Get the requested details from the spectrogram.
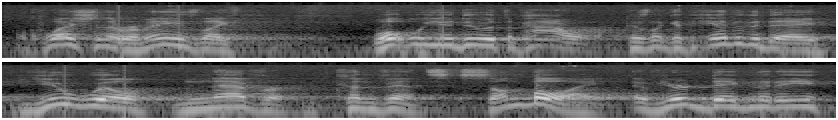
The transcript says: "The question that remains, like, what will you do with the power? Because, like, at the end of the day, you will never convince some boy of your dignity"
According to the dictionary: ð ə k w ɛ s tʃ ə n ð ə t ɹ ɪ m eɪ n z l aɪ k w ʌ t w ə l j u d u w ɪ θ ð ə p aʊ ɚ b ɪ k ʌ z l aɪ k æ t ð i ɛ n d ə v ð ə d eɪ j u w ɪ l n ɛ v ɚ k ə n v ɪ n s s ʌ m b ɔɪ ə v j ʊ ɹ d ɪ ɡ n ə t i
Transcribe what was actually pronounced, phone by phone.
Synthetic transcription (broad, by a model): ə k w ɛ s tʃ ə n ð ə t ɹ ɪ m eɪ n z l aɪ k w ʌ t w ə l j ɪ d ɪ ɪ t ð ə p aʊ ɚ k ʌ z l aɪ k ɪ t ð i ɛ n d ə v ð ə d eɪ j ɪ w ɪ l n ɛ v ɚ k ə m v ɪ n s s ʌ m b ɔɪ ə v j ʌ ɹ d ɪ ɡ n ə t i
